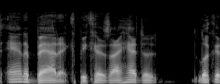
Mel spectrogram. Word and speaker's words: anabatic: A-N-A-B-A-T-I-C. – So you're trusting Google? – Yeah. – Maybe it's like acrobatic. Anabatic. – Anabatic. Yeah, okay.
